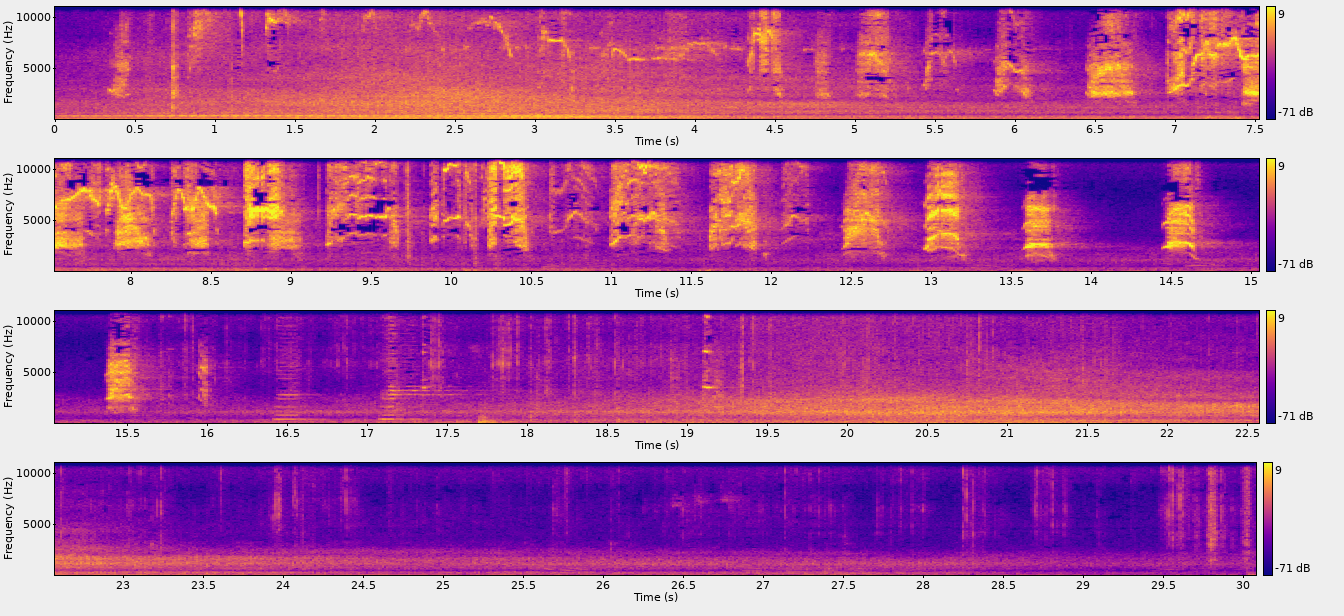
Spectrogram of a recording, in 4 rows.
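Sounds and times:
vehicle engine rumble: 0:00.0 - 0:30.0
high-pitched chirping calls: 0:00.3 - 0:01.6, 0:02.6 - 0:16.1.

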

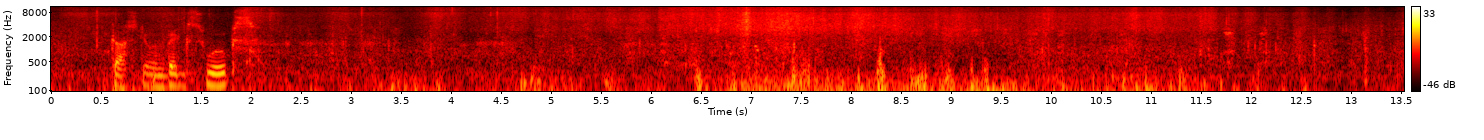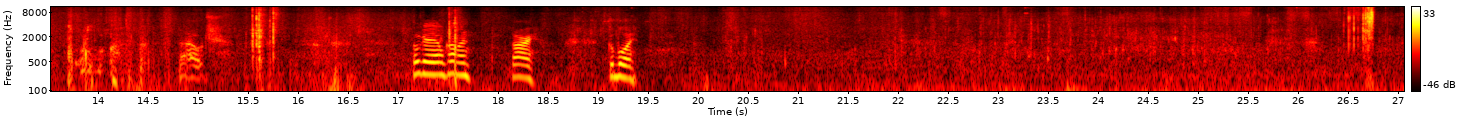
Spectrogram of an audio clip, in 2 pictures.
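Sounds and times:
footsteps through dry grass: 0:00.0 - 0:27.0
wind rumbling on microphone: 0:00.0 - 0:27.0.

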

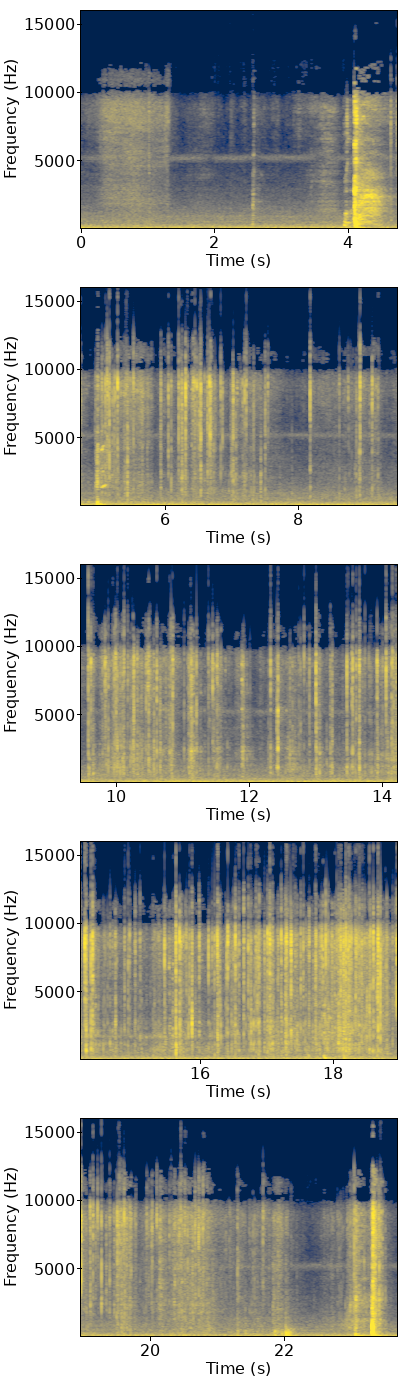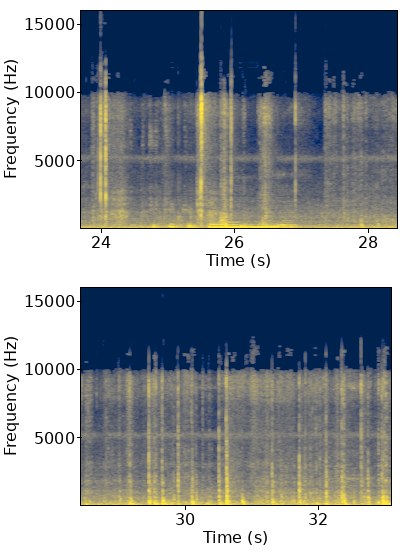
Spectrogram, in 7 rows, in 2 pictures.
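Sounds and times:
plastic bag crinkling: 0:04.6 - 0:07.6, 0:08.2 - 0:22.0, 0:22.7 - 0:24.2.

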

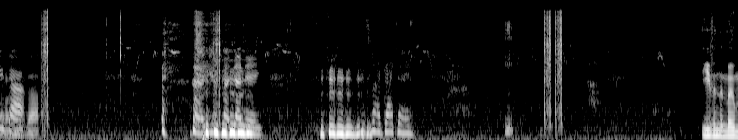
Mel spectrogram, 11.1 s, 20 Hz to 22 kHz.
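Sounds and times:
person laughing: 0:04.8 - 0:05.6
short vocal sound: 0:07.6 - 0:07.8.

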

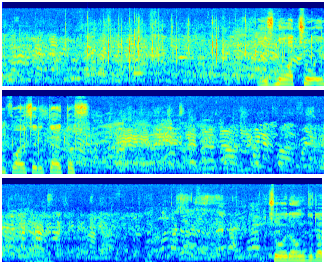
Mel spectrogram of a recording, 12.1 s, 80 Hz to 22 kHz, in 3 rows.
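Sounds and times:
chatter of several voices: 0:00.0 - 0:12.0.

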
